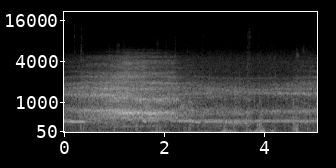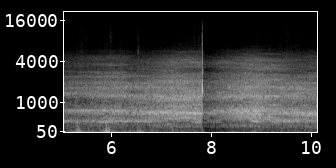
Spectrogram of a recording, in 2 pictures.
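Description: Yucatán black howler monkeys roaring: a long, deep, swelling chorus that rises and fades twice, breaking off with a sharp click about eight seconds in and then coming back. Low thuds from walking sound underneath in the middle.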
